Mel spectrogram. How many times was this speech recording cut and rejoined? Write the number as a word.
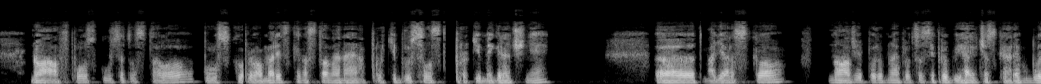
four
